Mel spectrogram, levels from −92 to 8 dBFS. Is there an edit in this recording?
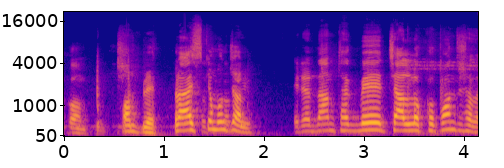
no; 0 cuts

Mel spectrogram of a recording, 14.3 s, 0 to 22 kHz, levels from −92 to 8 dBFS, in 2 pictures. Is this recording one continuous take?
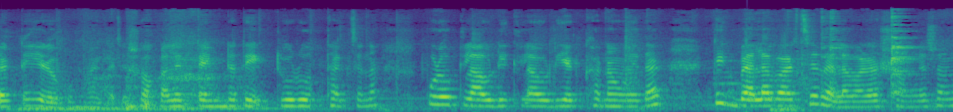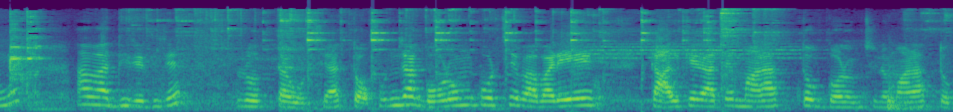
yes; 0 cuts

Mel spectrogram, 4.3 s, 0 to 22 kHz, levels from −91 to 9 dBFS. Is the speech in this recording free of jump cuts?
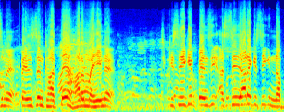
yes; 0 cuts

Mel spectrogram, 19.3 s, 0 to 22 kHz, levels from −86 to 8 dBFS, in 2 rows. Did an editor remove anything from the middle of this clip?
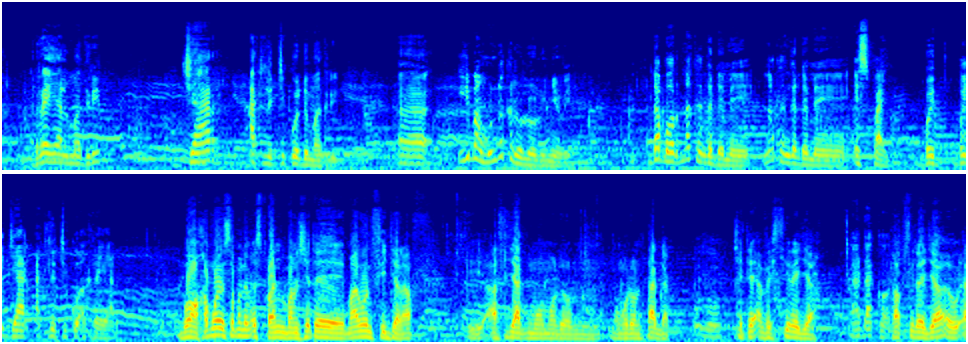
yes; 1 cut; at 4.2 s

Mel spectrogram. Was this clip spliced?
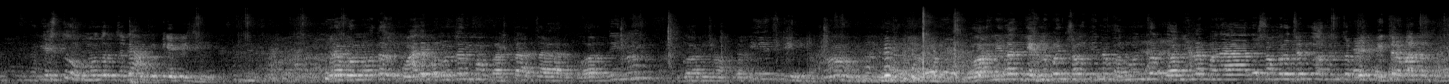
no; 0 cuts

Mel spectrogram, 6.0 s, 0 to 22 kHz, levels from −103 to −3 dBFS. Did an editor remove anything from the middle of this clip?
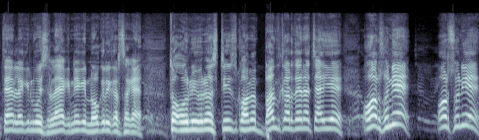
no; 0 cuts

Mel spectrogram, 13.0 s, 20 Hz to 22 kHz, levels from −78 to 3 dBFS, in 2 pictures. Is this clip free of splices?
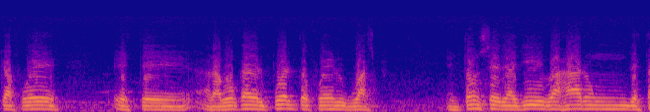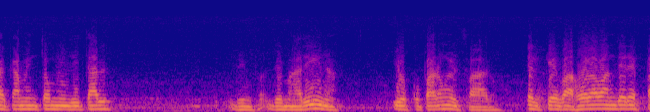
yes; 0 cuts

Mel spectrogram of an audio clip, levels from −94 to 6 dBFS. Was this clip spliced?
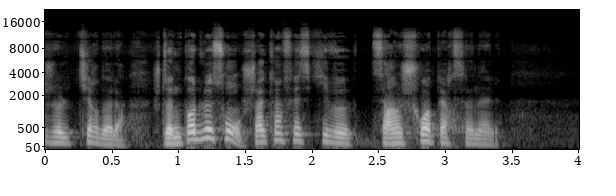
yes; 1 cut; at 2.4 s

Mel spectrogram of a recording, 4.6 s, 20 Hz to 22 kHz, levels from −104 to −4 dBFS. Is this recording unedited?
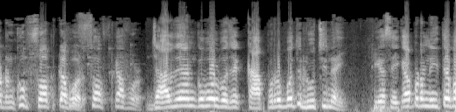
no; 1 cut; at 1.4 s

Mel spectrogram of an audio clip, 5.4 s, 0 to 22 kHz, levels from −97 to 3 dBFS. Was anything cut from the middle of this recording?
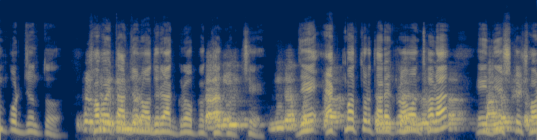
no; 0 cuts

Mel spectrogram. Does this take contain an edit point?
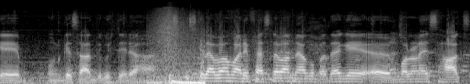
yes; 1 cut; at 1.6 s

